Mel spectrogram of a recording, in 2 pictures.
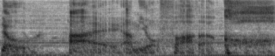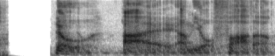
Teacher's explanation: you'll notice that Darth Vader puts stress on the word no. You know, and links know and it together.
